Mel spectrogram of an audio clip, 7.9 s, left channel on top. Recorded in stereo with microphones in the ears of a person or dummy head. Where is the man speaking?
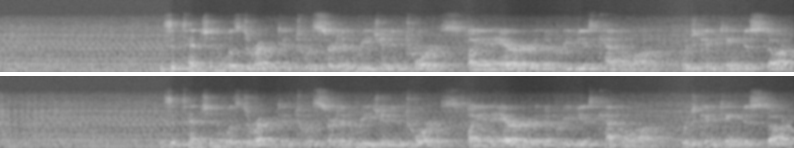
5° left (ahead or behind), 1.6 m; by 7.8 s 15° right (ahead or behind), 5 m.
